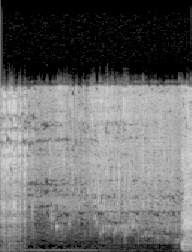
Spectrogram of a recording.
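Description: Carbonated water poured into a glass of red cabbage solution, a brief close hiss and trickle of liquid that fades out, ending with a sharper splash.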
